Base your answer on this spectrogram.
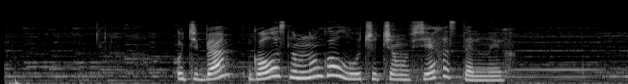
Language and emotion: Russian, positive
